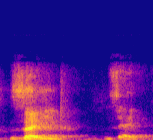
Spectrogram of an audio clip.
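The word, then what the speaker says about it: זֵד: got I got so the um Hebrew word it's z d which is actually pronounced Zade Zade and strong says that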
